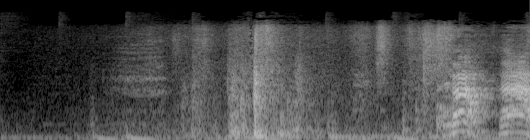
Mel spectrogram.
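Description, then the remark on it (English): A dog gives a couple of sharp barks near the end, following some shuffling and knocking noises, with a faint voice in the background. “Dog. I'm sorry. This is so annoying.”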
